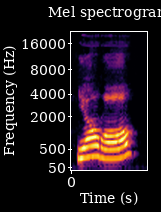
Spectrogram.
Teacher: Idgham bi gunnah, karena ada nun sukun bertemu dengan ya, dibaca dengan memasukkan dan meleburkan bunyi nun ke dalam huruf ya, disertai dengan dengung yang dipanjangkan. Ya ra, ra huruf tebal karena ra di sini berharakat fathah, dibaca dengan mengangkat pangkal lidah. Ra dibaca panjang 2 harakat karena ada mad tabi'i yaitu alif yang sebelumnya berharakat fathah.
